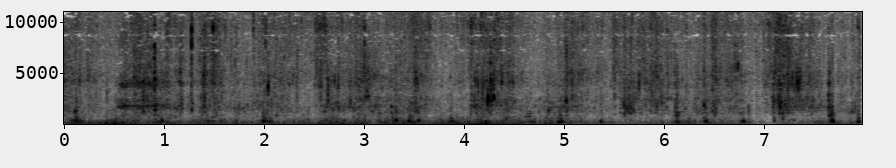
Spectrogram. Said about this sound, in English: Well, this boat we're in is a large boat, blue in colour, and it's being rowed out by a man out to the island.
